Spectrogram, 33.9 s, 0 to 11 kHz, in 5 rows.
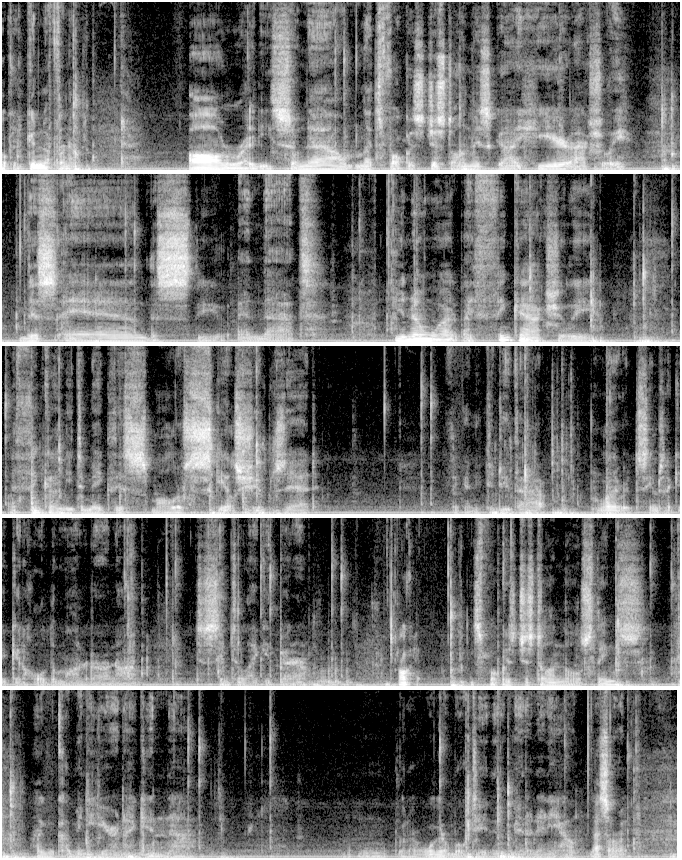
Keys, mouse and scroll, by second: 1.5 ctrl+s, 1.5-2.4 scroll up 1, 2.4 middle click, 3.3 click, 4.6 /, 6.6 /, 7.0 middle click, 8.0 shift+click, 10.3 middle click, 10.9 Tab, 12.0 a, 12.7 Tab, 13.2 alt+a, 13.4 click, 13.8 Tab, 14.1 a, 14.7 middle click, 15.6 s, 18.5 alt+a, 18.8 Tab, 19.2 alt+a, 19.4 scroll down 2, 19.6 middle click, 21.8 scroll up 2, 22.0 middle click, 22.9 click, 23.6 shift+click, 24.8 /, 25.3 middle click, 26.5 Tab, 26.8 middle click, 27.2 alt+a, 27.9 2, 28.9 alt+shift+click, 29.8 click, 31.8 Tab, 32.2 alt+a, 32.4-32.8 scroll down 3, 32.7 middle click.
